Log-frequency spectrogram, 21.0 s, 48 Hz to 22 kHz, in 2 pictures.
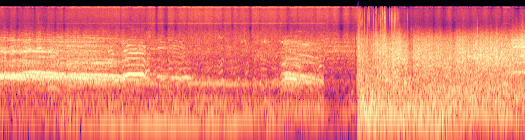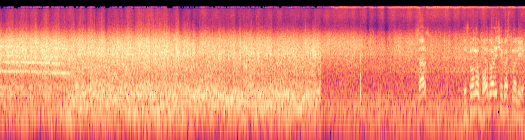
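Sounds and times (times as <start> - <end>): thin whistling tone: 1.9 - 7.1
artillery and explosions rumbling: 7.1 - 21.0.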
